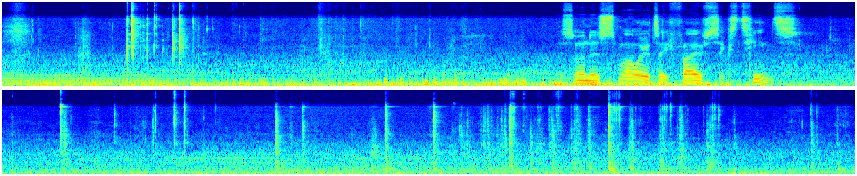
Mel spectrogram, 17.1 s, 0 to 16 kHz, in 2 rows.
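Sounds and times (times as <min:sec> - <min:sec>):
low rumble: 0:00.0 - 0:06.0.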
